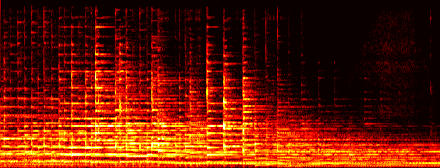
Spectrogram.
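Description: Concert cimbalom played solo with two beaters: fast runs of struck, ringing strings, settling about halfway into a sustained tremolo on lower notes.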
